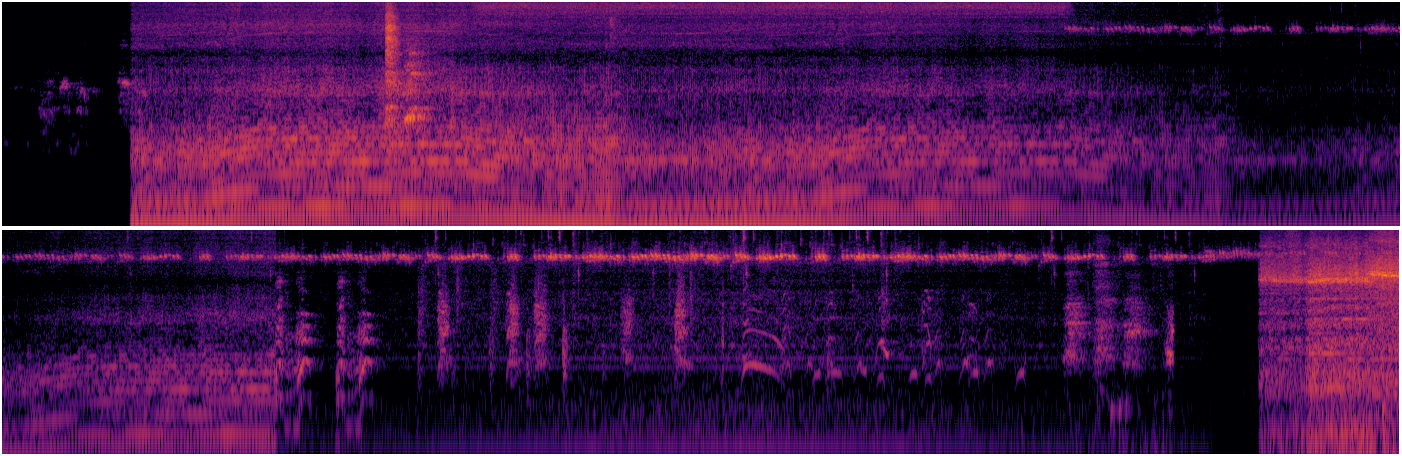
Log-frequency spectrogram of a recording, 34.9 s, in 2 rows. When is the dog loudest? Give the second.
5 s.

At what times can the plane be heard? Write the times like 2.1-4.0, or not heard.
1.6-20.9, 33.1-34.9.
